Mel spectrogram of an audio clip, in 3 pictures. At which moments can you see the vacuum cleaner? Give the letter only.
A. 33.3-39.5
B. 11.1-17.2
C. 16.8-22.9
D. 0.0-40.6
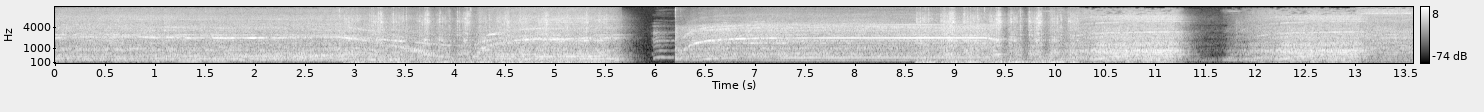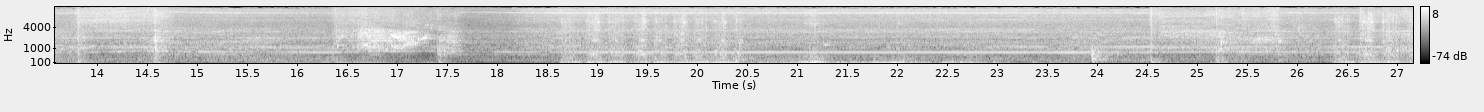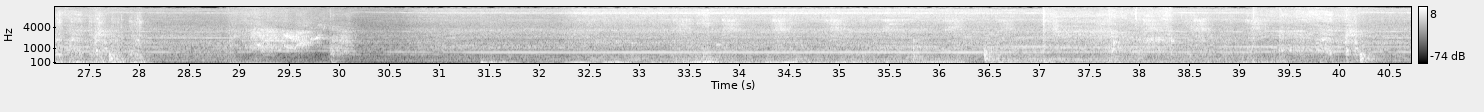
D.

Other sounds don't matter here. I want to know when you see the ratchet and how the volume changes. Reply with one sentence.
You can hear the ratchet from 33.3 to 39.5 s, at a steady volume.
